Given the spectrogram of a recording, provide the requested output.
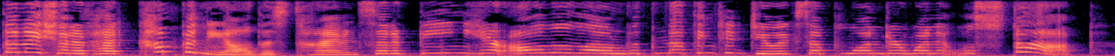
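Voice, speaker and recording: Squeaky, anxious little piglet. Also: female voice, expressive, fast talker, bright, forceful tone, heavily acted. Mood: lonely, wistful. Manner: squeaky, plaintive, fretful. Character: very small anxious piglet, timid and wistful.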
